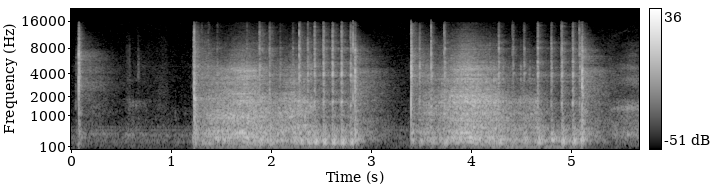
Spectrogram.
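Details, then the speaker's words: Van Diemen RF85 race car starter cranking slowly after a starter shaft rebuild: two short laborious bursts with rattly clicks and no catch, because the gel battery is low and dead and needs replacing. "right battery is a bit low"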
